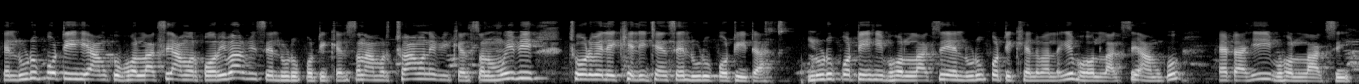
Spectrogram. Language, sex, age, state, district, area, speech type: Odia, female, 45-60, Odisha, Bargarh, urban, spontaneous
